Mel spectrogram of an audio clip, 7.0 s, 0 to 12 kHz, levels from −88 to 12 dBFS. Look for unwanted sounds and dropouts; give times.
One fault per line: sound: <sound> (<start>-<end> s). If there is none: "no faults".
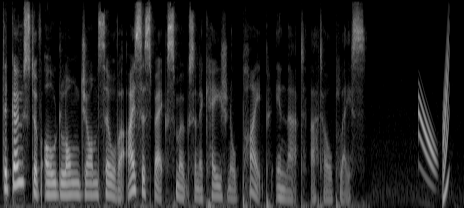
sound: chirp (6.3-6.8 s)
